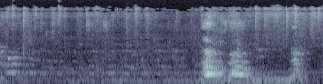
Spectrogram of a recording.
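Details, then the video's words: Jack Russell Terrier mother Paris with her son Oscar during a lesson; quiet hum for two seconds, then two quick barks followed by a softer third bark. "JACK RUSSELL PARİS OĞLU OSCAR’A DERS VERİRKEN"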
